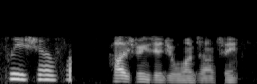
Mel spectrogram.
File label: PS TAC 15, P25 recordings; wake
